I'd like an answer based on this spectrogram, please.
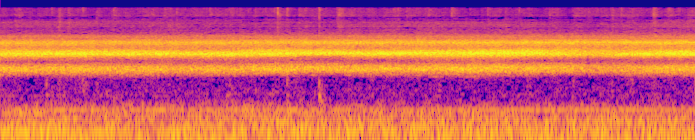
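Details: Frogs in rain: a thick, continuous wall of high-pitched trilling from a large chorus, steady in loudness throughout, with deep rain rumble underneath.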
